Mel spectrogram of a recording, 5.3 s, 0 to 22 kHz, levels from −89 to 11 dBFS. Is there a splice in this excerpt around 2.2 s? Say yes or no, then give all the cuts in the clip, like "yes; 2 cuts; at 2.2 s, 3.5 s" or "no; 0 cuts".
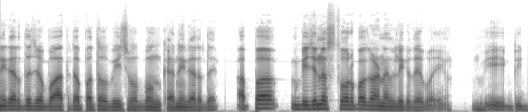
yes; 1 cut; at 2.2 s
